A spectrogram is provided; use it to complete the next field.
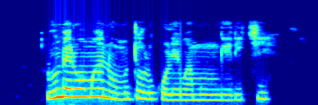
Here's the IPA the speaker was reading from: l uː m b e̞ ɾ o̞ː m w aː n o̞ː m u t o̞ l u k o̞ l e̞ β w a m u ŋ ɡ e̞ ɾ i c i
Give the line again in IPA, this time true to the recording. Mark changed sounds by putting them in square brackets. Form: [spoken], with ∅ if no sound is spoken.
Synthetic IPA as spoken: l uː m b e̞ ɾ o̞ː m w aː n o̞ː m u t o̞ l u k o̞ l e̞ β w a m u ŋ ɡ e̞ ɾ i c i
